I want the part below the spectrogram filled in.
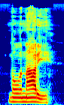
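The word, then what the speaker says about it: Malnati: Yeah, it was founded by Lenat by Rudy Lenati, or the son of Rudy. M- uh, I can't even say it. Malinati. But so I learned today that I've been saying it wrong this whole time.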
